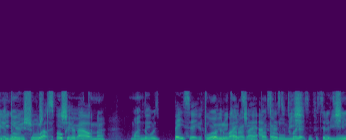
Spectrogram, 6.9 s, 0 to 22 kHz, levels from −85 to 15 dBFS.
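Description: No faults in this speech.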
